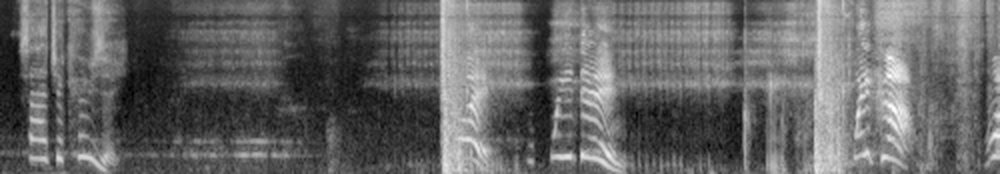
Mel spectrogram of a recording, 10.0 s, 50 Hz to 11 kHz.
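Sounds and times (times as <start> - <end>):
person snoring faintly: 1.8 - 3.0, 3.7 - 9.2.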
